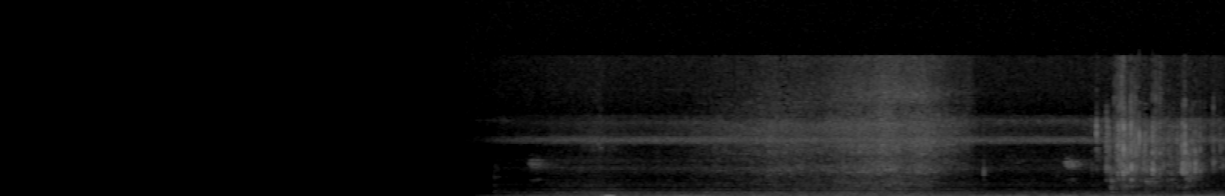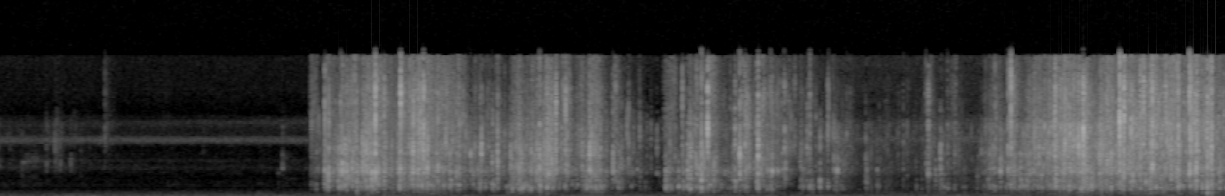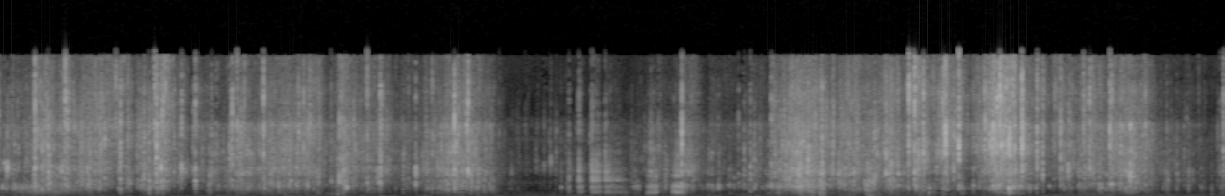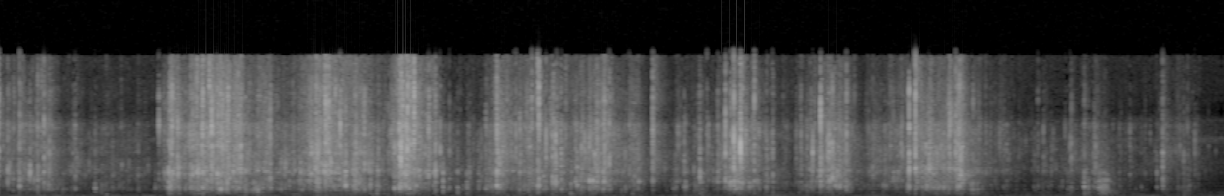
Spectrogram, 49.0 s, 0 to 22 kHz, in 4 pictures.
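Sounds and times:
plastic packaging crinkling: 0:11.1 - 0:12.2, 0:15.4 - 0:48.9.

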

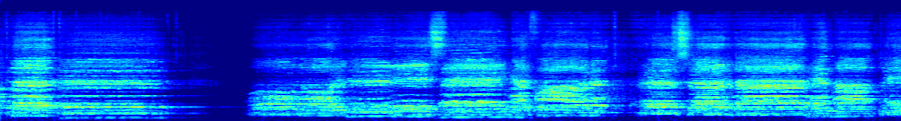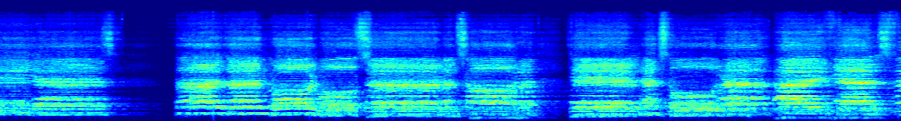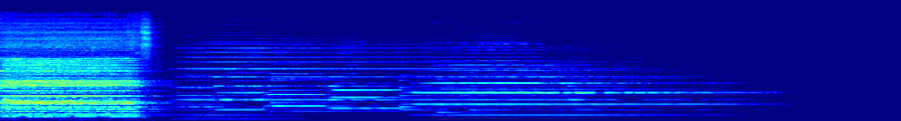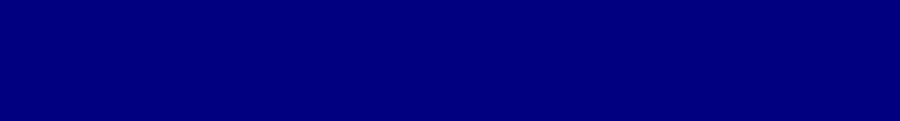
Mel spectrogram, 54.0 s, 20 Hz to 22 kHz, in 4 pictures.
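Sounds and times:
choir singing: 0:00.0 - 0:03.0, 0:03.6 - 0:15.5, 0:16.1 - 0:30.4.

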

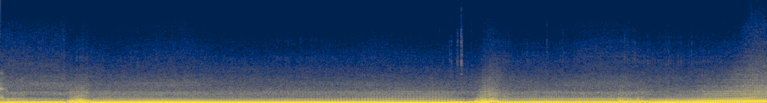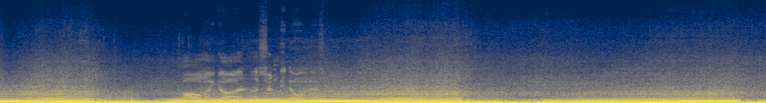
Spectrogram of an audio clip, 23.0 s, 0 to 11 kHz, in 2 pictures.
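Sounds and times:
car engine and loud exhaust droning: 0:00.0 - 0:23.0.

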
